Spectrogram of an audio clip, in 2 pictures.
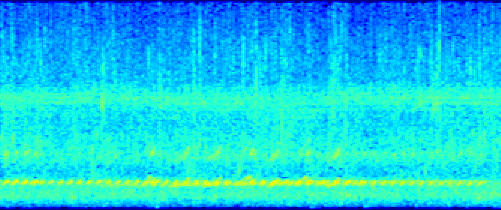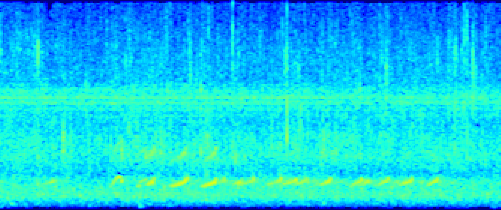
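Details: Kajika frogs on a summer night at Water Park Shirayama in Yokoze, Chichibu, Saitama, Japan: a fast trill for about four seconds, then slower rising whistled notes roughly three per second, with rushing stream water throughout.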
